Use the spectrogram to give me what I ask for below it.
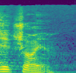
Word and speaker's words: Jequitinhonha: Eu trabalhei no Vale Jequitinhonha. Até hoje. – Não consigo pronunciar isso não. É Vale de quê? – Jequitinhonha. – Jequitinhonha. – Jequitinhonha. – Então, consegui.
